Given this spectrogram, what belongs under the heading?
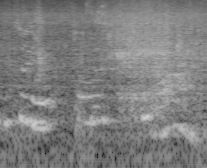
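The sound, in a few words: water poured into a pot of pasta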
